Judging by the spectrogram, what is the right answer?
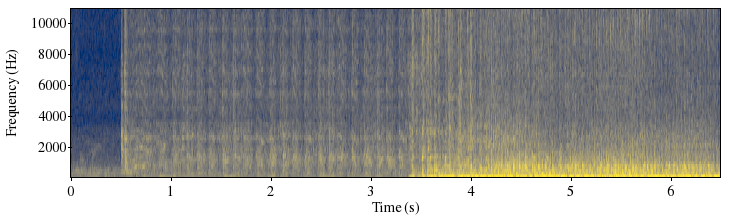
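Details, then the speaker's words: Aluminum-block 5.3 LS V8 swapped into a 1999 Porsche 911; cranks briefly, catches cleanly and settles into a steady, even idle with no knocks, 49 psi oil pressure at idle, 70 psi at 2000 rpm; normal start and idle. "this is idling at like 49 PSI of oil pressure just revving it up to you know two grand got it up to 70 feel good sounds good"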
